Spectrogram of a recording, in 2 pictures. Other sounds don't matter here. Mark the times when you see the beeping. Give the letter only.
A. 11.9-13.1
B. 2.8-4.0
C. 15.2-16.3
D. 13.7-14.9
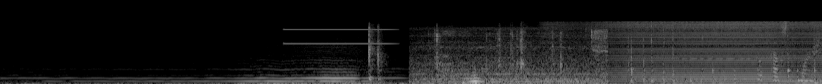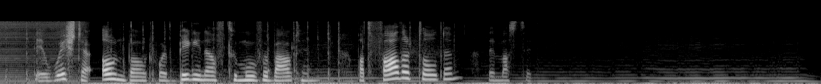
B.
